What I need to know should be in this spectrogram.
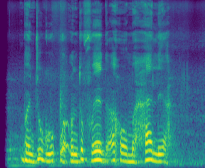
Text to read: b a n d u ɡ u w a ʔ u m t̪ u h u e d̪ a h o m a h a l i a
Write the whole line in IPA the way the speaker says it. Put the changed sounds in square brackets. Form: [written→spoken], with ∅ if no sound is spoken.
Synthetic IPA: b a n [d→d͡ʒ] u ɡ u w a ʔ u [m→n] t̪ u [h→f] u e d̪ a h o m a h a l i a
